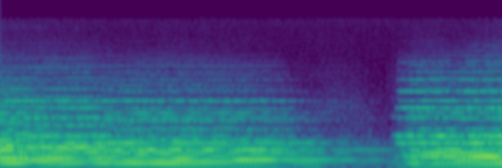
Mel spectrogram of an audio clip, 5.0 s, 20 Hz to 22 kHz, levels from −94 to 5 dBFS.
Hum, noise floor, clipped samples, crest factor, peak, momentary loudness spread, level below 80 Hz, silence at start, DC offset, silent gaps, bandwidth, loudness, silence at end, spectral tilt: none; -45 dBFS; under 0.1%; 16 dB; -6 dBFS; 14 LU; -44 dBFS; 0 s; under 0.1%; none; 6 kHz; -22 LUFS; 0 s; -9.5 dB/octave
